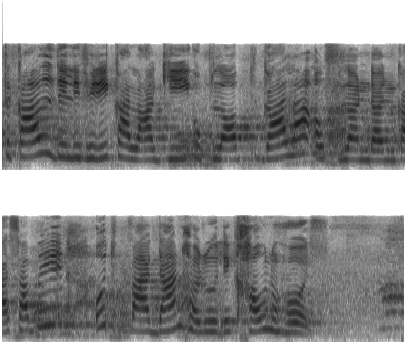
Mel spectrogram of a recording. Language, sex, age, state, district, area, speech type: Nepali, female, 18-30, West Bengal, Darjeeling, rural, read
